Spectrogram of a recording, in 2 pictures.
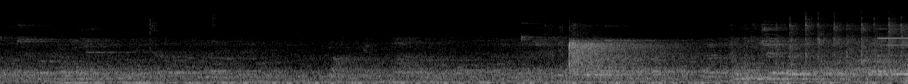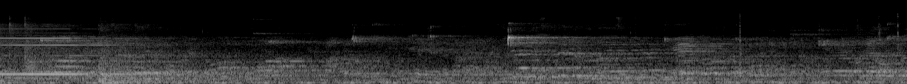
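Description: Indoor gymnasium ambience: scattered voices, basketballs bouncing on the hardwood court and short high squeaks, with one sharp knock about fourteen seconds in.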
